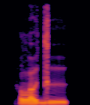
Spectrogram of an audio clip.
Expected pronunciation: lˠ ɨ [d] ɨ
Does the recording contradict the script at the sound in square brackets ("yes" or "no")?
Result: no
